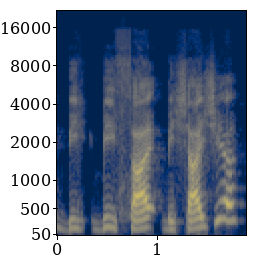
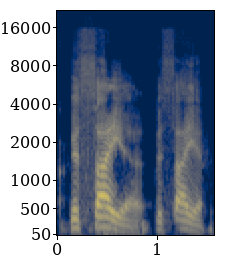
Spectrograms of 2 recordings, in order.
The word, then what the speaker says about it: Bisaccia: head coach Rick B how do you say Bisaccia? I think it's Basalia. So Bisaya.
